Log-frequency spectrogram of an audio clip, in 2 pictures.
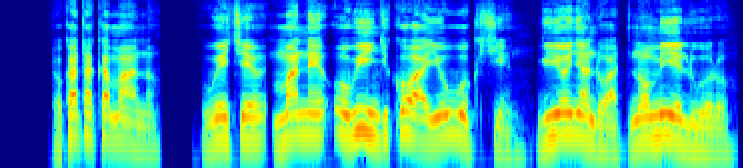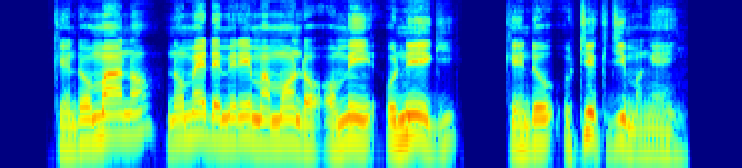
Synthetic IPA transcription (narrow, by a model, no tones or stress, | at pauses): tɔkatakamanɔ | wet͡ʃemanɛʔowiɲd͡ʒkɔajowokt͡ʃjḛŋɡɪjoɲandwatnɔmɪelwoɾo | kendomanɔnɔmɛdɛmɪɾɪmamɔndɔʔɔmɪoneɡi | kendoʔotjekd͡ʒima̰ŋɛ̰ɲ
